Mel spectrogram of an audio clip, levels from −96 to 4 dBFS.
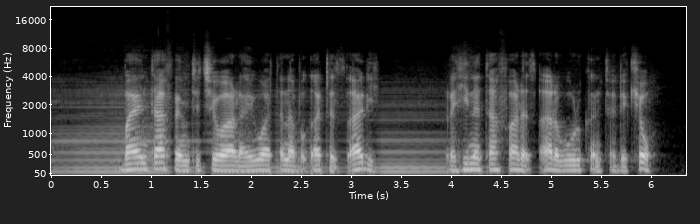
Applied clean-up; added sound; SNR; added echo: neural mask model RNNoise.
